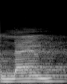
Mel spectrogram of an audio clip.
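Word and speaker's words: lamb: तो आगे देखते हैं, बी से पहले यम आए दोस्तों तब भी बी साइलेंट रहेगा। जैसे क्लाइम, ठीक है, बी से पहले यम आए या यम के बाद भी आए, बात है क्यों। तो जैसे क्लाइम पढ़ते हैं, क्लाइम नहीं पढ़ते, क्रम, टम, लैम, थम, बम।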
